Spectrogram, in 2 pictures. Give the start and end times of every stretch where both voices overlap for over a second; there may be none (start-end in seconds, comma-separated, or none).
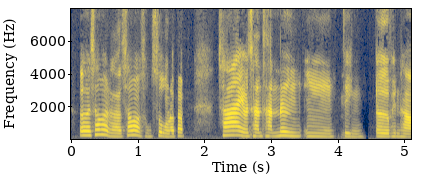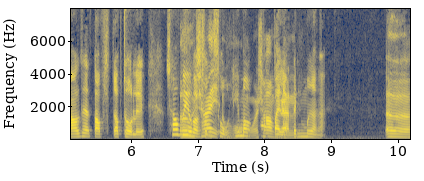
6.7-8.3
